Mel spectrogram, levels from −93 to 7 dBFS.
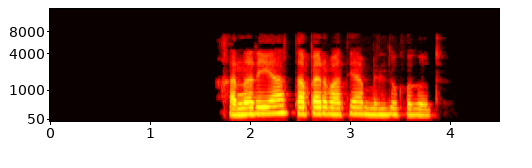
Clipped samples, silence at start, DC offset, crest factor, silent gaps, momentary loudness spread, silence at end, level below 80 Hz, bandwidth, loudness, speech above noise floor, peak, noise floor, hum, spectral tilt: under 0.1%; 1.7 s; under 0.1%; 18 dB; none; 9 LU; 0.7 s; -70 dBFS; 7.4 kHz; -22 LUFS; over 69 dB; -6 dBFS; under -90 dBFS; none; -8 dB/octave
